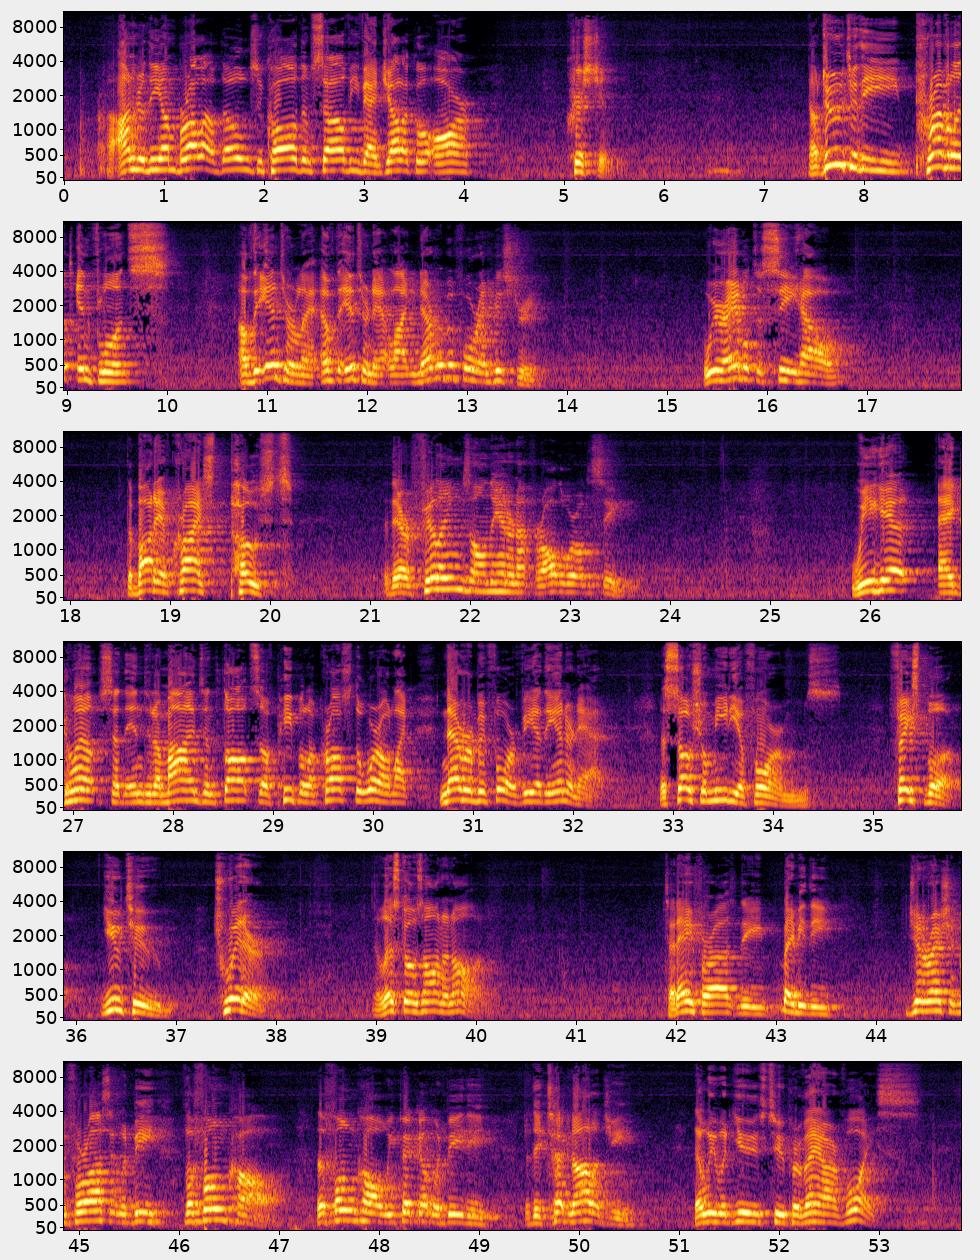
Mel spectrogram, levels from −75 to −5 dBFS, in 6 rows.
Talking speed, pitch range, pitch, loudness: 130 wpm, 160-200 Hz, 180 Hz, -11 LUFS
